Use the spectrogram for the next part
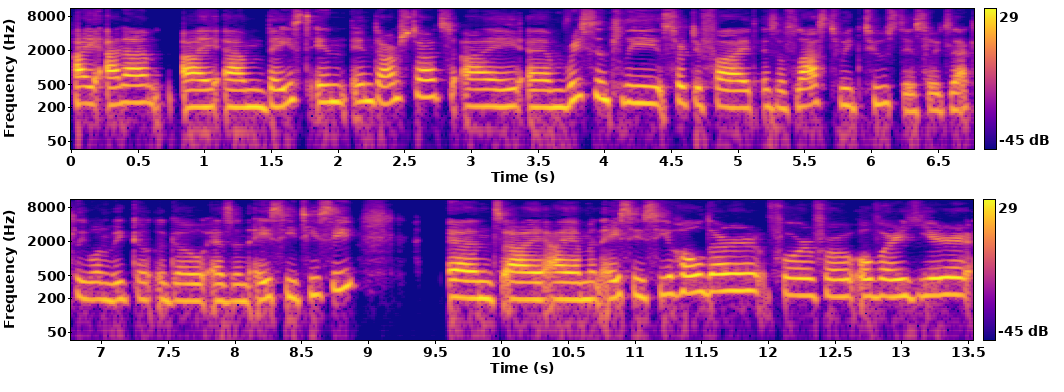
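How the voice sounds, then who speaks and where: A woman introduces herself over a video call. Her voice is at a middle pitch, and she talks in a chatty way with small restarts. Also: darkish tone. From Russia (Siberia). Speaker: independent coach and consultant.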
